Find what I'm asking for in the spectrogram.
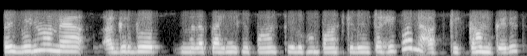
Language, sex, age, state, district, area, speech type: Kashmiri, female, 18-30, Jammu and Kashmir, Bandipora, urban, conversation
